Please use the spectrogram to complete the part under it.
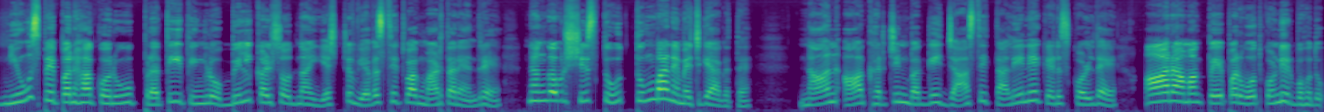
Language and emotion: Kannada, happy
